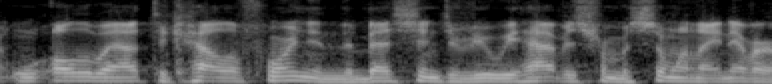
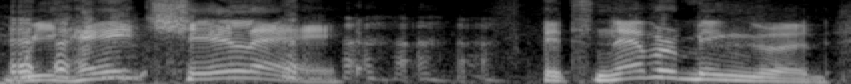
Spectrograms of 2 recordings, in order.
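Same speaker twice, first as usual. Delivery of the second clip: mock miner; 4 semitones higher, slower than usual. Voicing miners refusing rescue.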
